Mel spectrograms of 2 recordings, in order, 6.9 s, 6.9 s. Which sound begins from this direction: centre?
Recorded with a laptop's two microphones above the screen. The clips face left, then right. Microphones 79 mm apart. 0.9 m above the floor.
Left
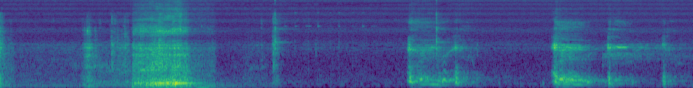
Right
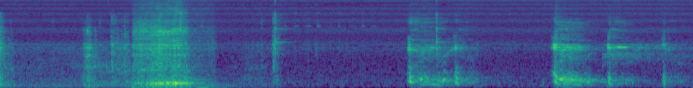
A cough, at 4.1 s.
